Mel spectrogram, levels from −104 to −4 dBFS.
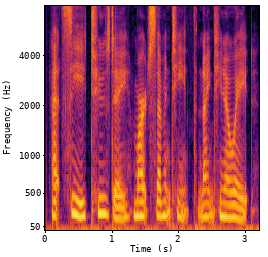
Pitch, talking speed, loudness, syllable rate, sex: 190 Hz, 150 wpm, -18 LUFS, 4.5 syllables/s, female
